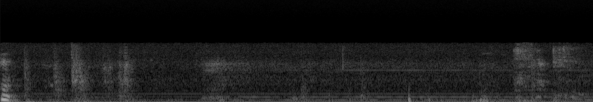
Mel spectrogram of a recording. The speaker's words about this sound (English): Just want to close this door here. Air is coming in.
